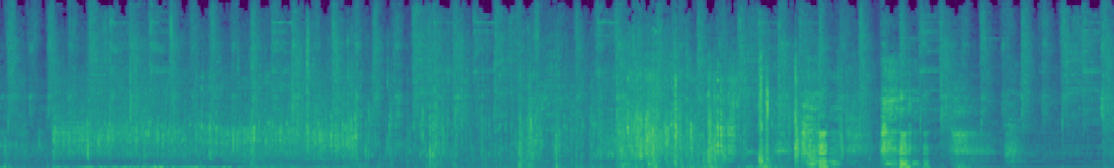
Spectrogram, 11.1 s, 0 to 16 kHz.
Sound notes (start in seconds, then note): 0.7 tires crunching; 7.7 laughing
